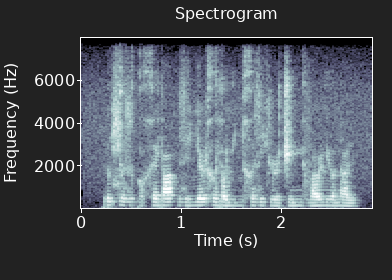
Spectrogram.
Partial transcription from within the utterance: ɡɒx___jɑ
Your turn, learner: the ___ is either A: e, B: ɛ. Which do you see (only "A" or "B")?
B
